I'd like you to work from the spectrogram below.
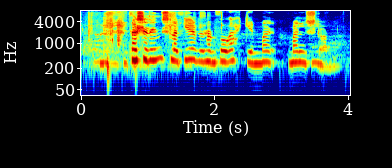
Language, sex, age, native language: Icelandic, female, 11, Icelandic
